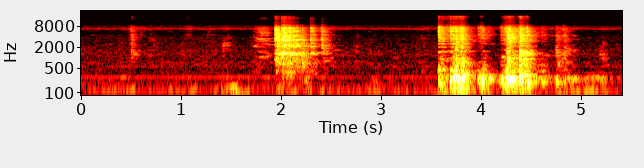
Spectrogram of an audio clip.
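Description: A metal lid is set down onto a cooking pot, two clanking bursts of metal on metal close by, with a brief earlier knock and quiet room tone between.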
